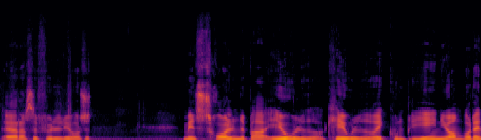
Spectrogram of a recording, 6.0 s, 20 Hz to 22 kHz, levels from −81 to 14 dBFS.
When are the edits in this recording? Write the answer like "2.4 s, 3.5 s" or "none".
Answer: 1.1 s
